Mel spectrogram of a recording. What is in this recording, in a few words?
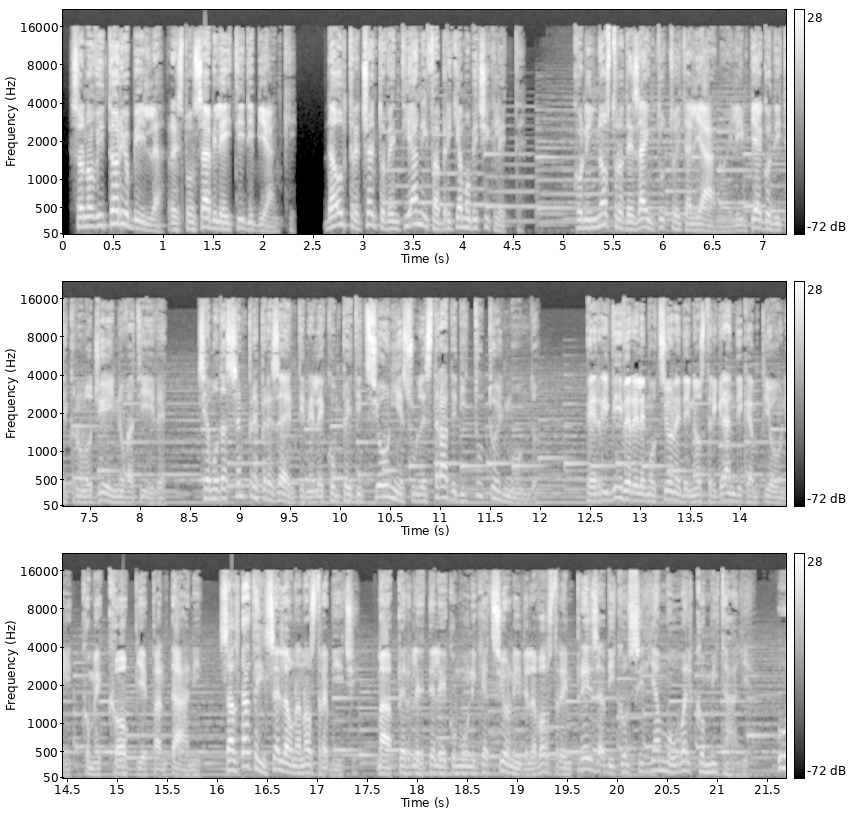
Radio Spot; Bianchi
